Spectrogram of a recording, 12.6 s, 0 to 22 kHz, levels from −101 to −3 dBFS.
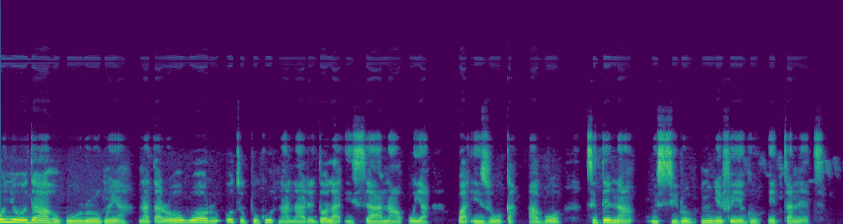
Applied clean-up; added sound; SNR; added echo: none; none; none; none.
